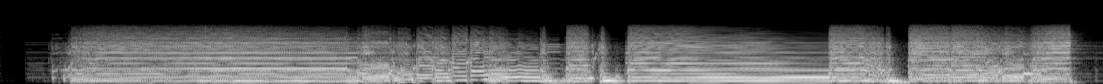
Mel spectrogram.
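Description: An electric guitar plays sustained chords and a few single-note runs through a Tube Screamer overdrive pedal with tone at noon and drive all the way down, the tone slightly dark and gritty, steady with brief pauses between phrases.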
